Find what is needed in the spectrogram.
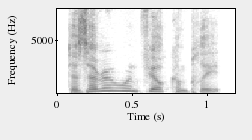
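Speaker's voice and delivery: Paige asking. Retold or imitated. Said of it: "She spoke up ... and said".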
